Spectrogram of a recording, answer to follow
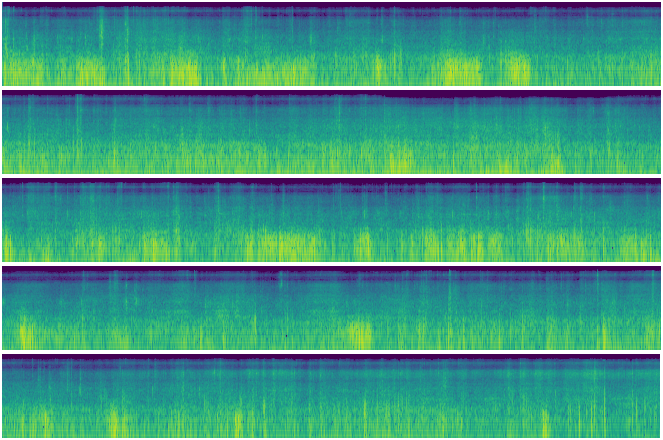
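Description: Wind buffeting the microphone, with irregular bumps and rattles from riding over a rough forest trail; a stronger gust of low rumble comes about a third of the way in.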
